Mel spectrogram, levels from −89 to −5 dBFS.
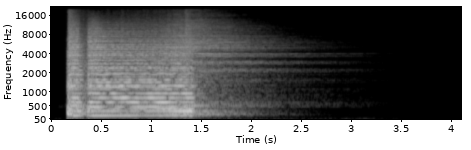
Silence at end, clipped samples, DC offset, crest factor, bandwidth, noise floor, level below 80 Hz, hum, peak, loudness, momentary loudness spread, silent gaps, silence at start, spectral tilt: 2 s; under 0.1%; under 0.1%; 20 dB; over 20 kHz; under -90 dBFS; -74 dBFS; none; -8 dBFS; -23 LUFS; 18 LU; none; 0.15 s; -3 dB/octave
